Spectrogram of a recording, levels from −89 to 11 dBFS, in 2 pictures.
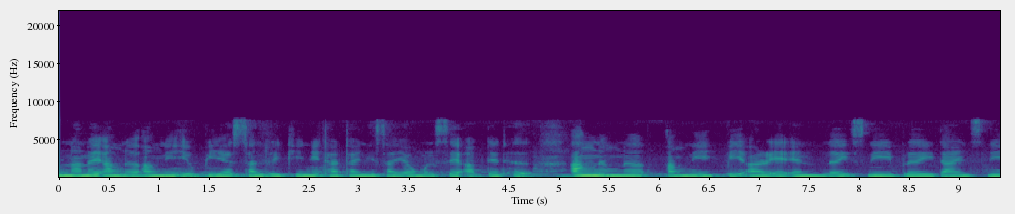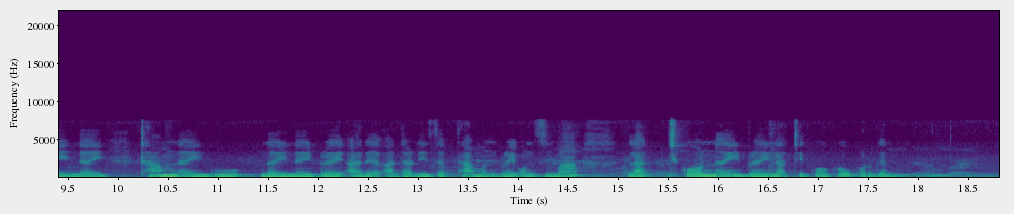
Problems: none marked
